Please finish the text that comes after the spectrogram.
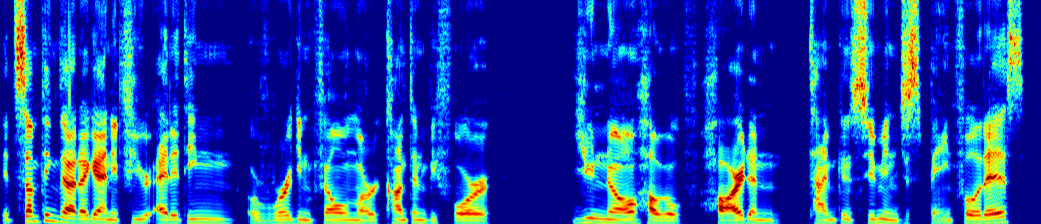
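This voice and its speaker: A man's voice: mid-range voice, clean tone, no room sound, studio quality. A man from Chile in his thirties, founder of an AI company, demoing and chatting casually with lots of fillers and restarts. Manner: halting, many fillers and restarts. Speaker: AI company founder giving a demo. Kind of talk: casual interview.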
